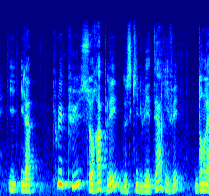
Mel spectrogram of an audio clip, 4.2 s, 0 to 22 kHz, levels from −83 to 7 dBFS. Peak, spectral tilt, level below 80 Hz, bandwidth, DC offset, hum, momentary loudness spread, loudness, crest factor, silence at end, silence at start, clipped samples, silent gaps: -10 dBFS; -5 dB/octave; -66 dBFS; 14 kHz; under 0.1%; none; 9 LU; -29 LUFS; 20 dB; 0 s; 0.15 s; under 0.1%; none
